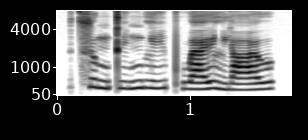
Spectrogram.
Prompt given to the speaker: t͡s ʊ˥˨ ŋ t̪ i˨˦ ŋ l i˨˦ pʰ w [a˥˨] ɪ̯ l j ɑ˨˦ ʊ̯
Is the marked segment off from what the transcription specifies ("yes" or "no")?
yes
